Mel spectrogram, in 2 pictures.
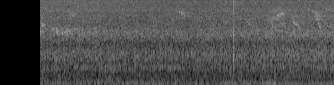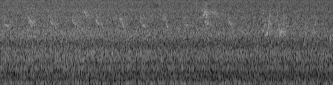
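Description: Small birds calling with many short, high chirps over a steady rushing background noise that is heaviest in the low end; the sound starts abruptly about half a second in, with a single sharp click a few seconds later.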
